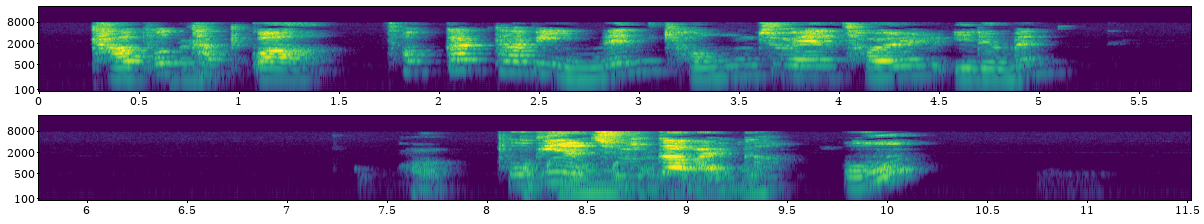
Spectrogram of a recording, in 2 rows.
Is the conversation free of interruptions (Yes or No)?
No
